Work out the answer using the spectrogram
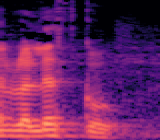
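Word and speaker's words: Linlithgow: Αλλά μου έλεγε, ας πούμε, ότι υπάρχει μια περιοχή που λέγεται Lilithgow. Κάπως έτσι. – Lilithgow, ναι. – Lilithgow. Ο τρόπος μου λέει που το προφέρουν είναι... αδιανόητος, ρε. Δεν μπορείς να αντιληφθείς ότι αυτό που διαβάζεις το λένε έτσι. Ναι, βλαλέθκου.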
